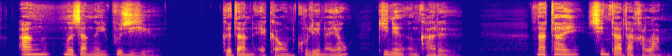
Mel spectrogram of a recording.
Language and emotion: Bodo, fearful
